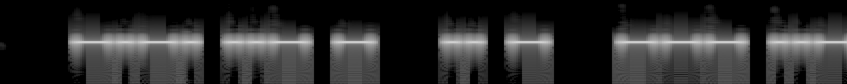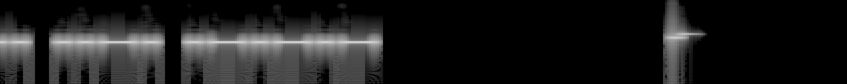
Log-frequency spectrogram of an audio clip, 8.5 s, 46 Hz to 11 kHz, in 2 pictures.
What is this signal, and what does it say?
Morse code, heard as a keyed tone, about 21 wpm, 700 Hz. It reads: CUT IT OFF.
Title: Sentences from Top 1000 Words - Review Part 1 - 22wpm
